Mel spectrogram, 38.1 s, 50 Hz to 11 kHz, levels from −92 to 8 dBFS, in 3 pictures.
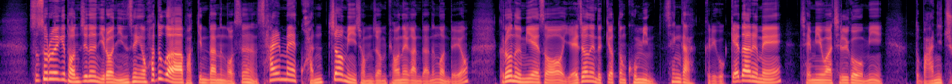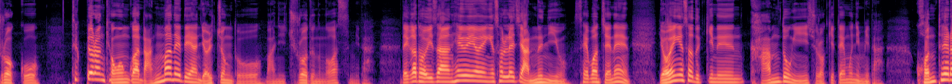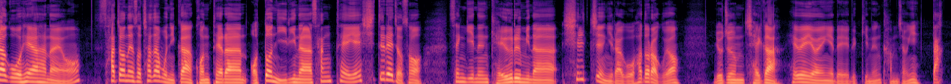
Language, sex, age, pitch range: Korean, male, 30-49, 95-155 Hz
